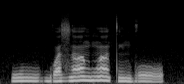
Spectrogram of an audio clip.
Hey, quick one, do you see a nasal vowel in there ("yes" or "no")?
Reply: yes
